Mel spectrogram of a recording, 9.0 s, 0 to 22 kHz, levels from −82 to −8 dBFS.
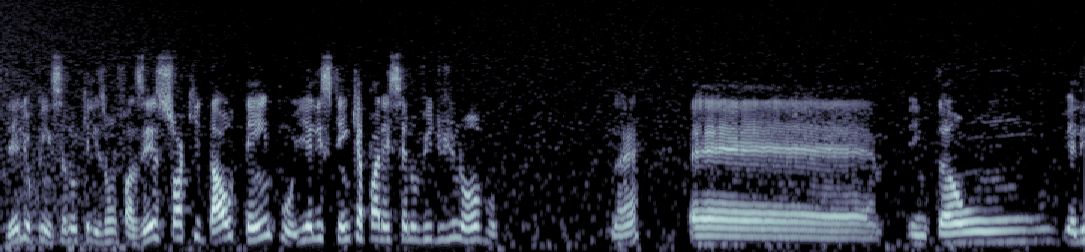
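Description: Overdone noise removal runs through the whole speech clip. Set far too strong, it drops each frequency band near its noise estimate, taking quiet parts of the voice too. Unlike a noise gate, which mutes everything together, it leaves twinkling specks in near silence.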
